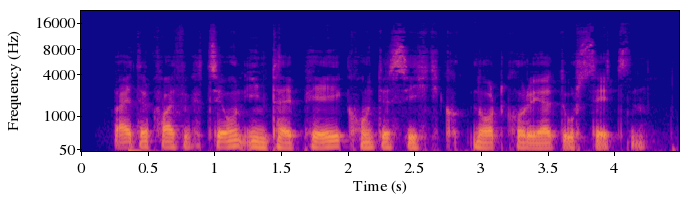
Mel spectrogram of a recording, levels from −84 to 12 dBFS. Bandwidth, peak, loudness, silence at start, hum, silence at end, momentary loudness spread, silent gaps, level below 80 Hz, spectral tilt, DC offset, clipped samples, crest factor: 13.5 kHz; -6 dBFS; -20 LUFS; 0.25 s; none; 0.25 s; 7 LU; none; -48 dBFS; -7.5 dB/octave; under 0.1%; under 0.1%; 14 dB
